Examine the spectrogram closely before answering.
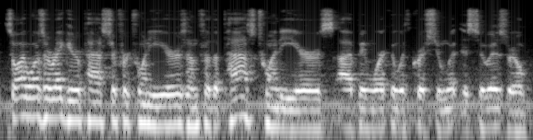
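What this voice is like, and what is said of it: Foreign accent from across the pond. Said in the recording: “As you can tell from my accent, at least whenever I get passionate, I'm not from these parts. I'm from across the pond.”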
